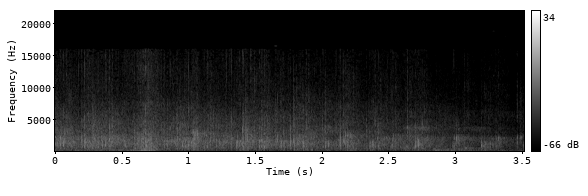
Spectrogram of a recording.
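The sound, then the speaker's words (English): An audience applauds people as they are being seated this morning, with steady, dense hand clapping that holds for several seconds and begins to thin toward the end, with no voices breaking through. “So, give them a hand clap as they're being seated this morning.”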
